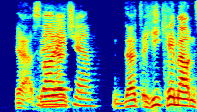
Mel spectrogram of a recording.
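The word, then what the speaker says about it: De'Von Achane: That's how he wants it pronounced. Devon Achane. Yeah. Devon Achane.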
